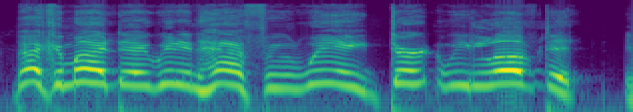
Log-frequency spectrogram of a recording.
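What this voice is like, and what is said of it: Mock old man voice. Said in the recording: “that's my old man impression”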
